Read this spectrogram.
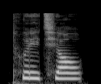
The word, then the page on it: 推敲: tuī qiāo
